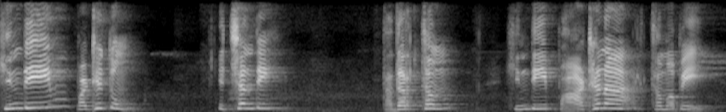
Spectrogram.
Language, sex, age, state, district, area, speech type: Sanskrit, male, 60+, Tamil Nadu, Mayiladuthurai, urban, spontaneous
